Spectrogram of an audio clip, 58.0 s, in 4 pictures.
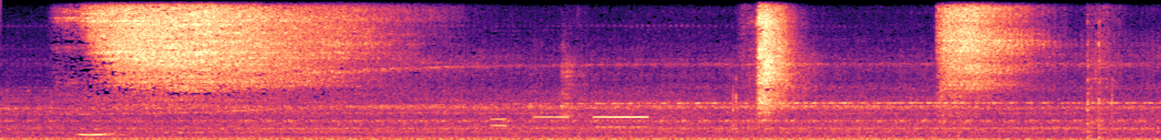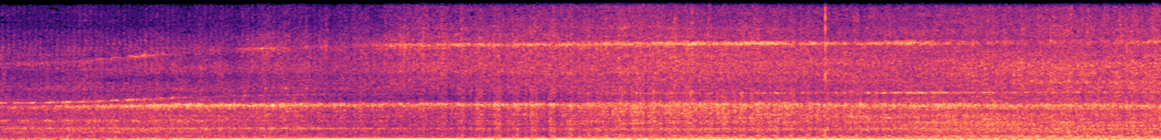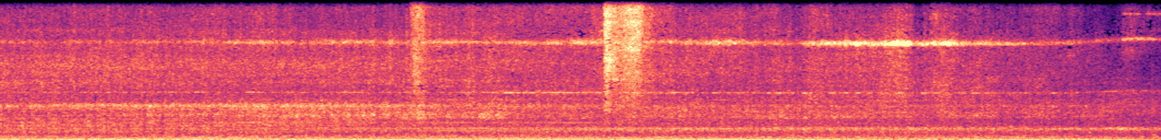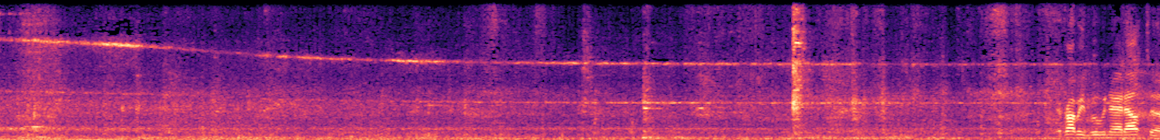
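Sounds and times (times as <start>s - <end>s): high-pitched wheel squeal: 35.0s - 54.4s.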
